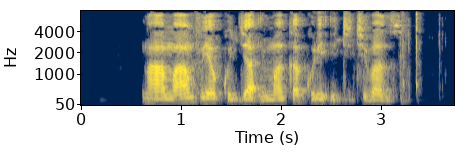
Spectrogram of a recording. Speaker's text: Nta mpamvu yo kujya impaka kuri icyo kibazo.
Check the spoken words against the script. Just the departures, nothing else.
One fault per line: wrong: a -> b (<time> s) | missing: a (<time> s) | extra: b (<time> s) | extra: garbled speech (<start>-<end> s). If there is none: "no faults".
wrong: icyo -> iki (2.5 s)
